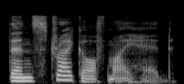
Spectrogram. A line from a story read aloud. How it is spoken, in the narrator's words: Swan said calmly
